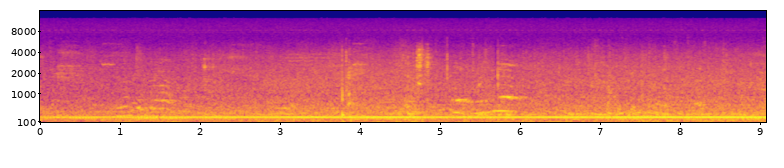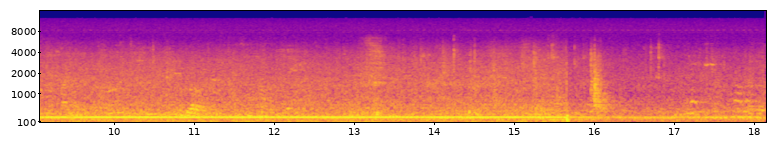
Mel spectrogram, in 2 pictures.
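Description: A large crowd chants and cheers loudly in an echoing hall.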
